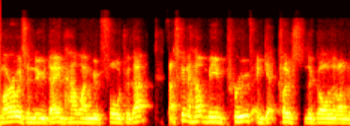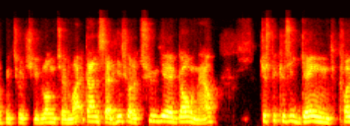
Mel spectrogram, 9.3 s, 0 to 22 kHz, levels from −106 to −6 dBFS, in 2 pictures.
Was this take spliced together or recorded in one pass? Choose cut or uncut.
uncut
